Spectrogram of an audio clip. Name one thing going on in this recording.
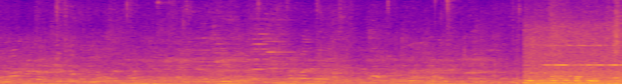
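Voices of a crowd murmur in a large echoing hall.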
